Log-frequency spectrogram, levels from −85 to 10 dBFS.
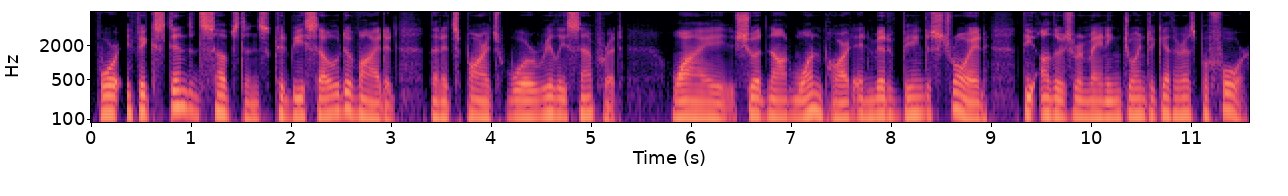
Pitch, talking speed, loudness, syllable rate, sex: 110 Hz, 155 wpm, -18 LUFS, 5.1 syllables/s, male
